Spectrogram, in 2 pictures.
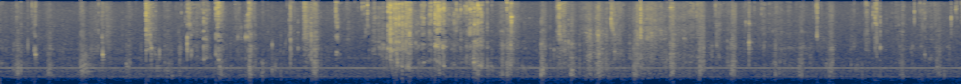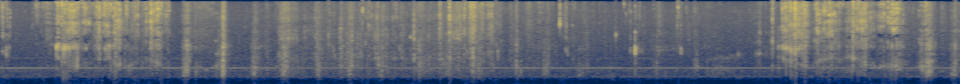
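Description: Close-miked chewing and crunching of tortilla chips, with loud crunchy bites about six seconds in, around the middle, and near the end, and steady chewing between them. A steady hum runs underneath.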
